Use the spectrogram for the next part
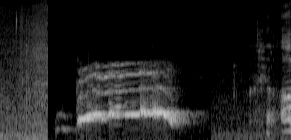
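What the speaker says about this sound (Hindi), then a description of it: "अब क्यों चिल्ला रही है मम्मा?" A mother screams, a single loud, high-pitched wavering cry of about one second that cuts sharply through an otherwise quiet room, with muffled talk before and after it.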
